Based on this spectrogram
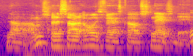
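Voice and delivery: low, softened put-on voice; mock smooth-talker murmur; Snatch Daddy voice. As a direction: keep it deep and quiet, playfully. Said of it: "It's my Snatch Daddy voice".

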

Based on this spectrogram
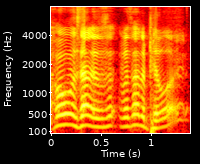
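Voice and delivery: high, loud mock-baffled question; mock puzzlement. Teasing his mate about weak punches, mock puzzlement. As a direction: act baffled by a feeble punch. Mocking a punched person's reaction.

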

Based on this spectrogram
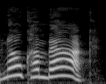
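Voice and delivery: mock high plea; voicing Audrina. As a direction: lightly play a pleading friend. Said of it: "Audrina's like".

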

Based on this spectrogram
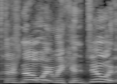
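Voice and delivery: usual speaking voice

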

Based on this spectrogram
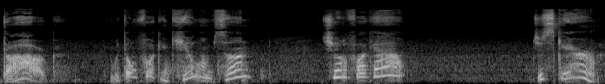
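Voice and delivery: very high, squeaky mock urging; high-pitched retold plea. Talking down friend with a knife, high-pitched plea.

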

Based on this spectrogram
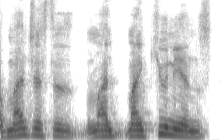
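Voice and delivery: ordinary delivery

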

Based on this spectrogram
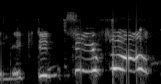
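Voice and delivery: high, loud squeal of comfort; hammed-up husband's consolation, high and loud; mock reassurance. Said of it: "Tim's like, "Don't worry, honey".

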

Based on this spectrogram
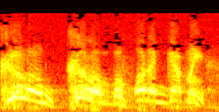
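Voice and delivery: high panicked hollering of a friend's plea; retold holler. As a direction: cry it out high as the drunk friend did. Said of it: "he'd holler".

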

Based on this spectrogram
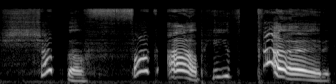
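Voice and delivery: hammed-up indignation, pitched high; mock mad. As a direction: retell it as exasperated, grudging praise. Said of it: "so mad about that".

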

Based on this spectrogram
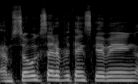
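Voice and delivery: imitating excitement. Hermosa gushing to the family, lightly mocked excited. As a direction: gush like the character, lightly.

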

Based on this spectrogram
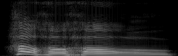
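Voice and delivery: slow, booming villain's ho-ho; terrible cat voice. A narrator's reading. Cat mocks two land crabs, terrible loud voice. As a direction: bellow it out long and menacing. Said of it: "cried the cat in a terrible voice".

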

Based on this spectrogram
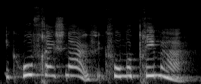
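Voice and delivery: rider's high, insistent outcry; crying out. A narrator's reading. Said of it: "riep de ruiter".

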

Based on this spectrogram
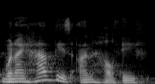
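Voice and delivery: normal talking voice

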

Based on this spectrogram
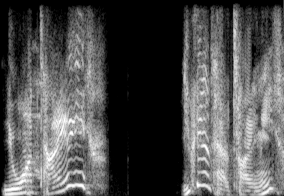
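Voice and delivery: high, possessive goblin refusal; goblin bandit. Acted. Goblin answers the player's demand.

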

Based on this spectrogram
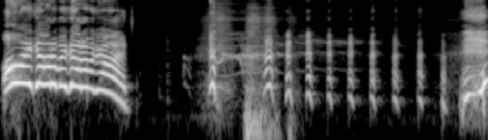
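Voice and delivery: squealing oh my God, high and loud; shrieking jackpot winner. Acted. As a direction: gasp and shriek with delight. Shocked gasp, squealing realization.

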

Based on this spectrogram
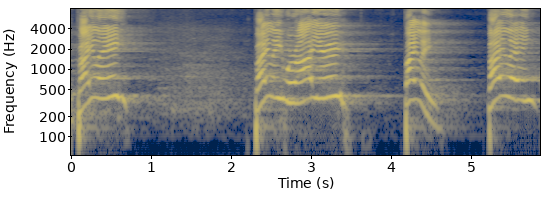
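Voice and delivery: loud worried calling. Retold or imitated. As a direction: call the boy's name through the house. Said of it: "we start saying that sort of stuff".

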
